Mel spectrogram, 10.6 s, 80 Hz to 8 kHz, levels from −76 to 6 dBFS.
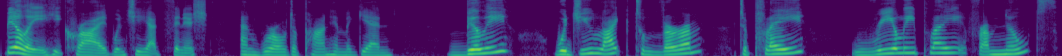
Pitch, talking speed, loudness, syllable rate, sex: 195 Hz, 130 wpm, -21 LUFS, 4.0 syllables/s, female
